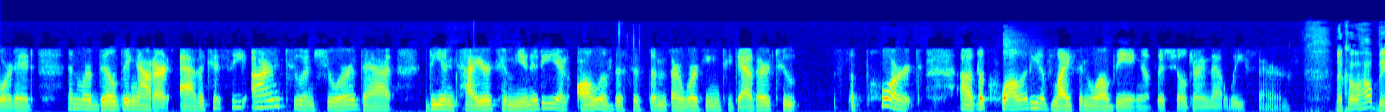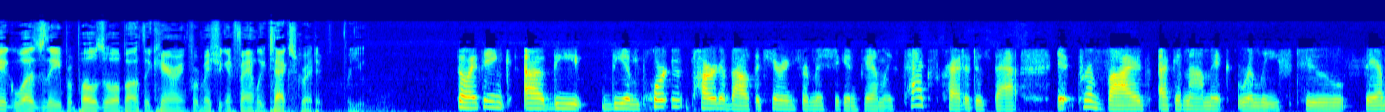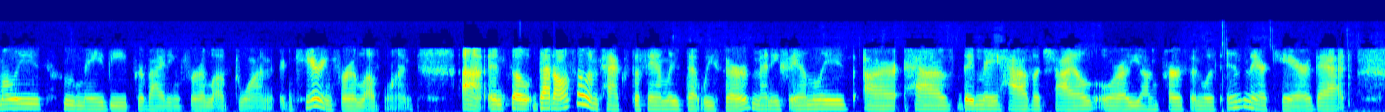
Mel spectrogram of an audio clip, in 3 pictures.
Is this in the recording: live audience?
no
